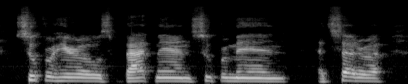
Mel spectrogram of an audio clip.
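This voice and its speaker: Here a man speaks with a Dutch accent at a fairly high pitch. The recording is very clean, with a silent background. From Dutch West Indies. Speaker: YouTuber, AI image tutorial maker. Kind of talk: casual talk to camera, tutorial intro. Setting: screen-share recording at computer. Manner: hesitant, many fillers.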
